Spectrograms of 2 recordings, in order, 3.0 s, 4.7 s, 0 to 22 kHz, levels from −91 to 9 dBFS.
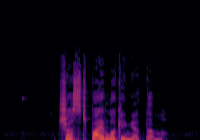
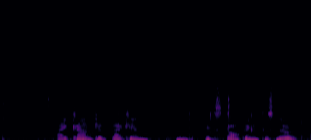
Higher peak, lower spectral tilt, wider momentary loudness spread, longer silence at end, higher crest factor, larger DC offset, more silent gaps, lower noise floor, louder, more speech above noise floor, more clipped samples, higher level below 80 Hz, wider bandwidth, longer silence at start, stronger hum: first, -22 dBFS vs -44 dBFS; second, -4 dB/octave vs -7 dB/octave; first, 16 LU vs 7 LU; first, 0.55 s vs 0.2 s; about the same, 20 dB vs 20 dB; neither; neither; second, -83 dBFS vs -88 dBFS; first, -40 LUFS vs -64 LUFS; first, 44 dB vs 25 dB; neither; about the same, -76 dBFS vs -78 dBFS; first, 14 kHz vs 12.5 kHz; first, 0.9 s vs 0.05 s; neither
